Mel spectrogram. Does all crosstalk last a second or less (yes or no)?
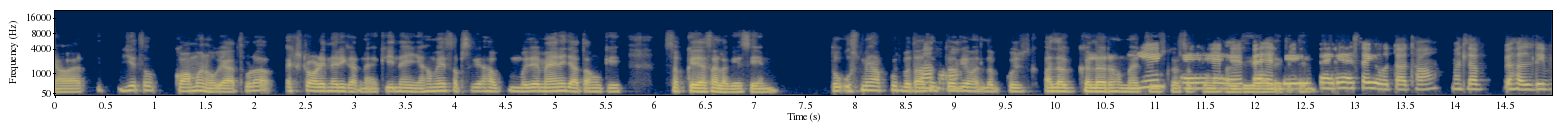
no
